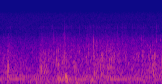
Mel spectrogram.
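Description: A young man in the water laughs nearby.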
